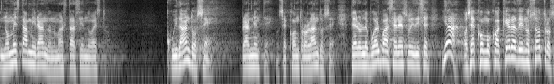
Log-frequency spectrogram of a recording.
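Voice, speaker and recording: A man's voice: on the high side, a little mellow. Man preaching in a reverberant hall. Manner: storytelling with anecdotes and asides. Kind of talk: sermon.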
